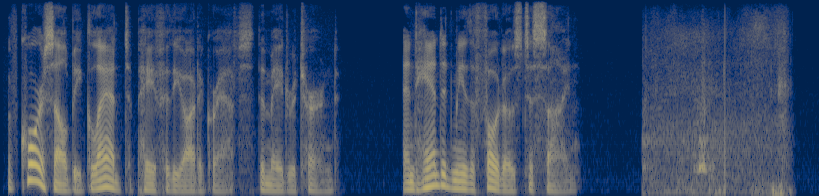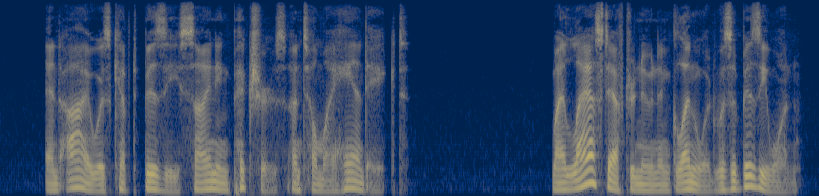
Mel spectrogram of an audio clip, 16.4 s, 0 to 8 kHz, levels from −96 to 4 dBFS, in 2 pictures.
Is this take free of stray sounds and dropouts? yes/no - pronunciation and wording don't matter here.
no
